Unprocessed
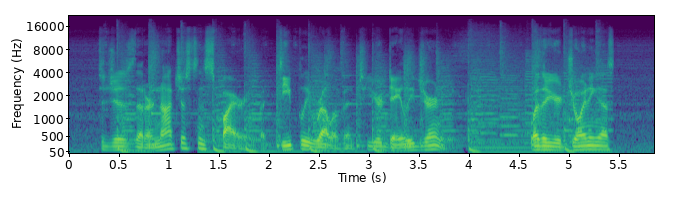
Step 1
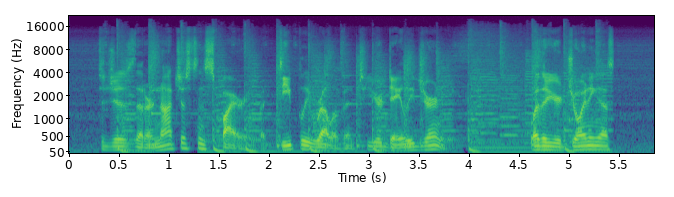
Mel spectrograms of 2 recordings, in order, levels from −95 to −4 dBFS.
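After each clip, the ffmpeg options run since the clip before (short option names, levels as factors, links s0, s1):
-af "highshelf=f=2600:g=11.5"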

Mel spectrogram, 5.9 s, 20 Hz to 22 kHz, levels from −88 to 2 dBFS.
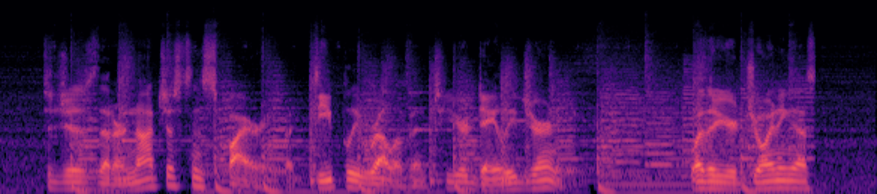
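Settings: -filter_complex "[0:a]asplit=2[s0][s1];[s1]highpass=f=720:p=1,volume=2.51,asoftclip=type=tanh:threshold=0.708[s2];[s0][s2]amix=inputs=2:normalize=0,lowpass=f=1100:p=1,volume=0.501,volume=0.398"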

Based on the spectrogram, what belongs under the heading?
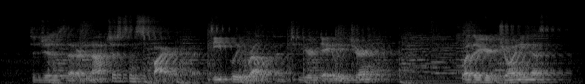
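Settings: -af "aecho=1:1:50|107.5|173.6|249.7|337.1:0.631|0.398|0.251|0.158|0.1,volume=0.447"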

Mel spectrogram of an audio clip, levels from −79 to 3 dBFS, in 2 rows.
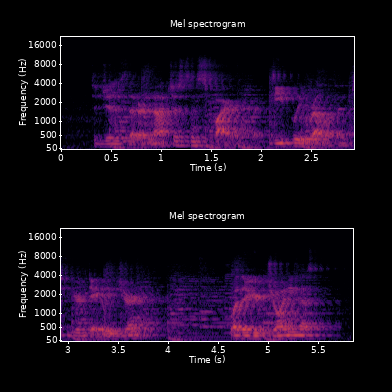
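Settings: -filter_complex "[0:a]asplit=2[s0][s1];[s1]adelay=14,volume=0.447[s2];[s0][s2]amix=inputs=2:normalize=0,volume=0.668"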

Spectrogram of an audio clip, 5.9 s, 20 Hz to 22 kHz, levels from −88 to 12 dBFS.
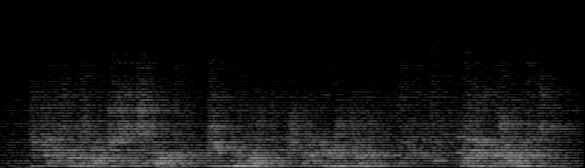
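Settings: -af "flanger=delay=18.5:depth=7.4:speed=1,aecho=1:1:126:0.299,afftfilt=real='re*4*eq(mod(b,16),0)':imag='im*4*eq(mod(b,16),0)':win_size=2048:overlap=0.75,volume=2.11"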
